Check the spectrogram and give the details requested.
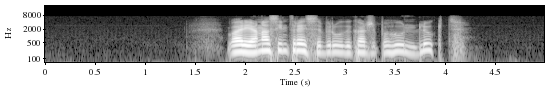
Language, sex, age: Swedish, female, 36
